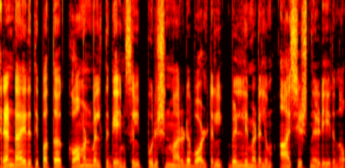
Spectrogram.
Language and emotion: Malayalam, neutral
